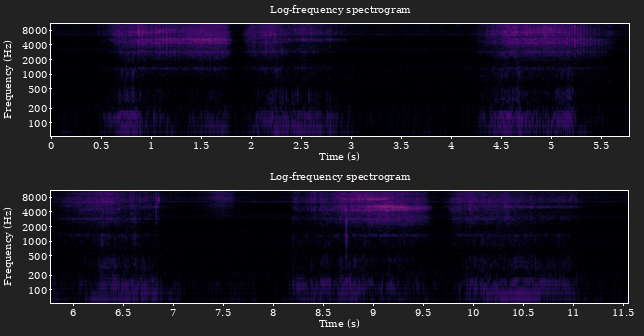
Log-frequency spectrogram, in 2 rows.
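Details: Deep, rumbling snores on each breath, about 16 breaths a minute, from a sleeping Newfoundland dog; snoring.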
